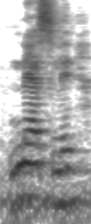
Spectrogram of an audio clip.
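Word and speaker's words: Nestlé: नेसले। अब आप कहिएगा कि सर यहां ई साइलेंट नहीं होगा क्योंकि ऑलरेडी ये कंपनी का नेम है तो इसमें आपका नहीं होगा साइलेंट ठीक है यहां आपका ई साइलेंट है बट यहां आपका टी साइलेंट होगा समझ में आ रही है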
